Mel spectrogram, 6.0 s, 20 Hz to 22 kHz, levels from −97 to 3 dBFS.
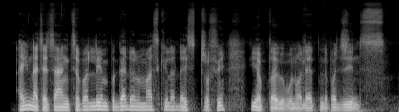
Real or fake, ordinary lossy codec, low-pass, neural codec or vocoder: real; none; 19.8 kHz; none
